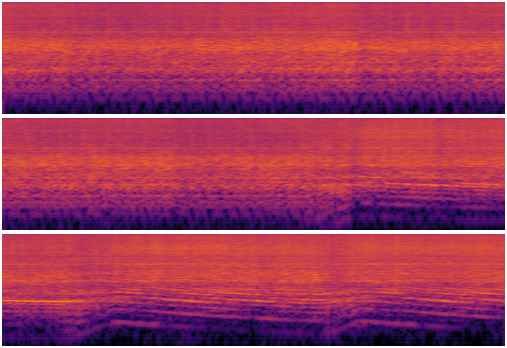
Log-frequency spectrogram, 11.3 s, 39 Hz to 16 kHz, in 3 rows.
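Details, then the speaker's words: 1980 Suzuki RM125 two-stroke dirt bike, choked, fired on second kick: loud raspy idle with uneven revs, loud silencer, top end slightly noisy, fuel leaking from tank; rough running, though it otherwise runs pretty well. "I think that was the second kick she fired up. She sounds a little rough."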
